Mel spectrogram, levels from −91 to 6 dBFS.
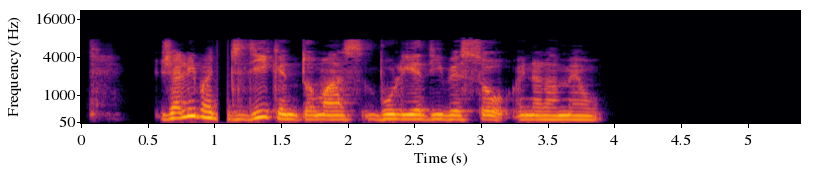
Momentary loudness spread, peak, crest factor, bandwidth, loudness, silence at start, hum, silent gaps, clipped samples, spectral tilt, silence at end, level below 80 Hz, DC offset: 6 LU; -2 dBFS; 14 dB; 8 kHz; -16 LUFS; 0.05 s; none; none; under 0.1%; -6 dB/octave; 1.5 s; -54 dBFS; under 0.1%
